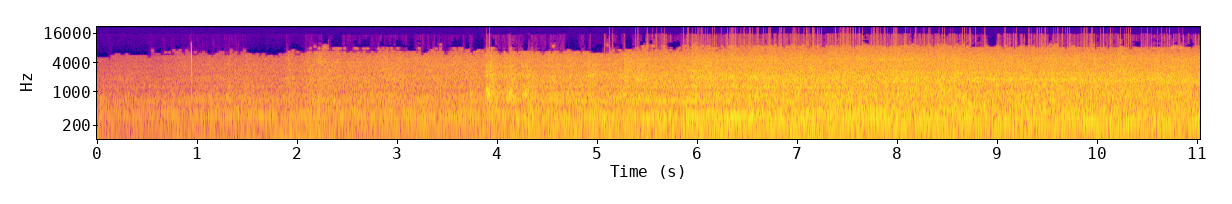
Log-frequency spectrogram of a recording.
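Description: Freight train hauled by the Class 181 electric locomotive 181-081-3 with coal wagons passing on the near track. The rumble and clatter of wheels on rail grows louder over the first six seconds as the locomotive comes alongside, then holds steady as the open wagons roll by.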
